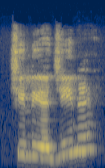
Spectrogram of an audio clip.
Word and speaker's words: ciliegine: And the C in Italy is pronounced with a ch sound, so that's ciliegine.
